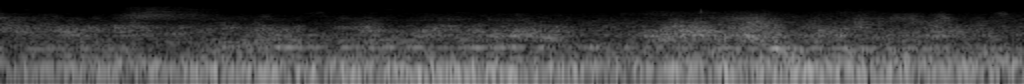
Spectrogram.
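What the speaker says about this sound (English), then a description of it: "we've got a very loud helicopter going overhead" A loud helicopter passing overhead in an outdoor garden setting, its steady low rotor and engine roar continuous and dominant throughout without any speech.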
